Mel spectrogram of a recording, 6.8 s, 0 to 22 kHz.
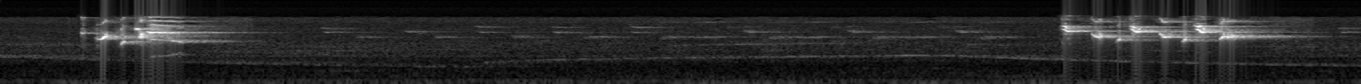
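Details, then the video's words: European goldfinch in a five-bird song contest gives two short bursts of high twittering chirps separated by a long gap, while a faint siren wails and slides up and down in the background. "مسابقة افضل تغاريد 5 حساسين ويدانية"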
